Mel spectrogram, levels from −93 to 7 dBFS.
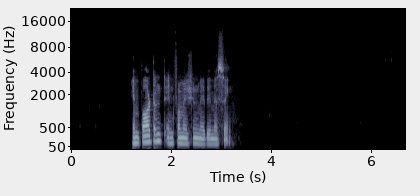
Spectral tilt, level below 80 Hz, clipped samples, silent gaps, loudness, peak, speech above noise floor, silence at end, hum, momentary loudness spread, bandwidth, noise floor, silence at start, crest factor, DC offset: -6 dB/octave; -76 dBFS; under 0.1%; none; -32 LUFS; -14 dBFS; over 58 dB; 3.5 s; none; 9 LU; 12 kHz; under -90 dBFS; 1.2 s; 22 dB; under 0.1%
